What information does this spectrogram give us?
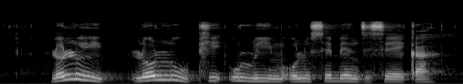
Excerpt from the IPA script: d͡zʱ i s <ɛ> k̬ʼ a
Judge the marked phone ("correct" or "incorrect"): incorrect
